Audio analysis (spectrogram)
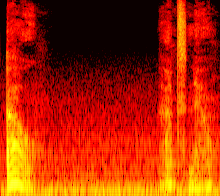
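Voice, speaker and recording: A woman's voice: lively intonation, drawn-out words, full character voice. An actress voicing a weary, determined young woman in a video game, in a dry, sardonic inner monologue. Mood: weary, wry. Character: weary, wry young woman, determined agency director thinking privately. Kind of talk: video game character narration. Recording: clear background noise and rumble.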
